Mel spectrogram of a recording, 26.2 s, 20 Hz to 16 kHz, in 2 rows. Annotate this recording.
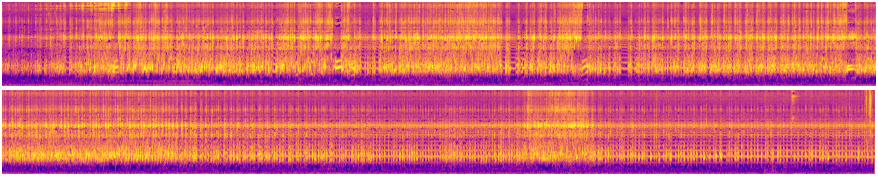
Broken Toy Speaker
Audio of a malfunctioning speaker on a children's toy. Recorded with a Zoom H4. Gain increased by 10 dB. No other effects added.
broken, broken-toy, distorted, distorted-speaker, distorted-toy, distortion, error, glitch, malfunctioning, noise, scratchy, screech, speaker, squeal, toy, weird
